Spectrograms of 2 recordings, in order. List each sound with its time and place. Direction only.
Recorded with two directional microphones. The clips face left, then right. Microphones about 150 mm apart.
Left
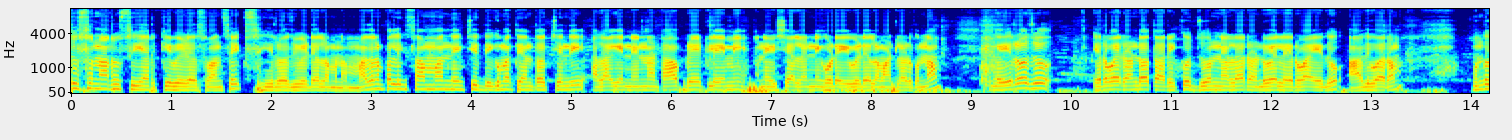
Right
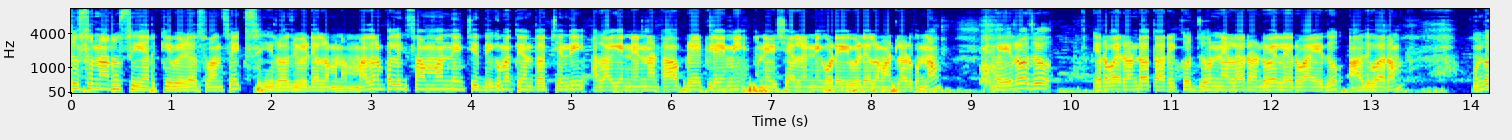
0.0 s speech: 35° left (ahead or behind)
2.6 s speech: 20° left (ahead or behind)
2.8 s speech: 35° left (ahead or behind)
10.2 s speech: 35° left (ahead or behind)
